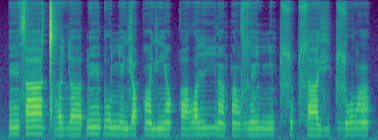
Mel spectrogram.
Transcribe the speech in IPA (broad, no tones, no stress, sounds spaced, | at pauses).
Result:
ẽ s aː ɡ͡ǀ ɐː ʎ ɐː ɓ ẽ ɗ o ɲ ẽ vʲ o qʷ ẽ vʲ ẽ qʷ a lˠ iː ɾ ã p ã lˠ ɮ ẽ ʎ ɲ ĩ p ɬ ɵ p ɬ a vʲ e p ɮ u lˠ ɐ̃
